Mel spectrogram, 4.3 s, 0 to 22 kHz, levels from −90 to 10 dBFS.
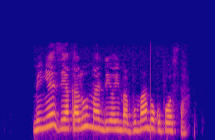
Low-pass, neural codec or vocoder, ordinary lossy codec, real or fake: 7.2 kHz; none; AAC, 48 kbps; real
